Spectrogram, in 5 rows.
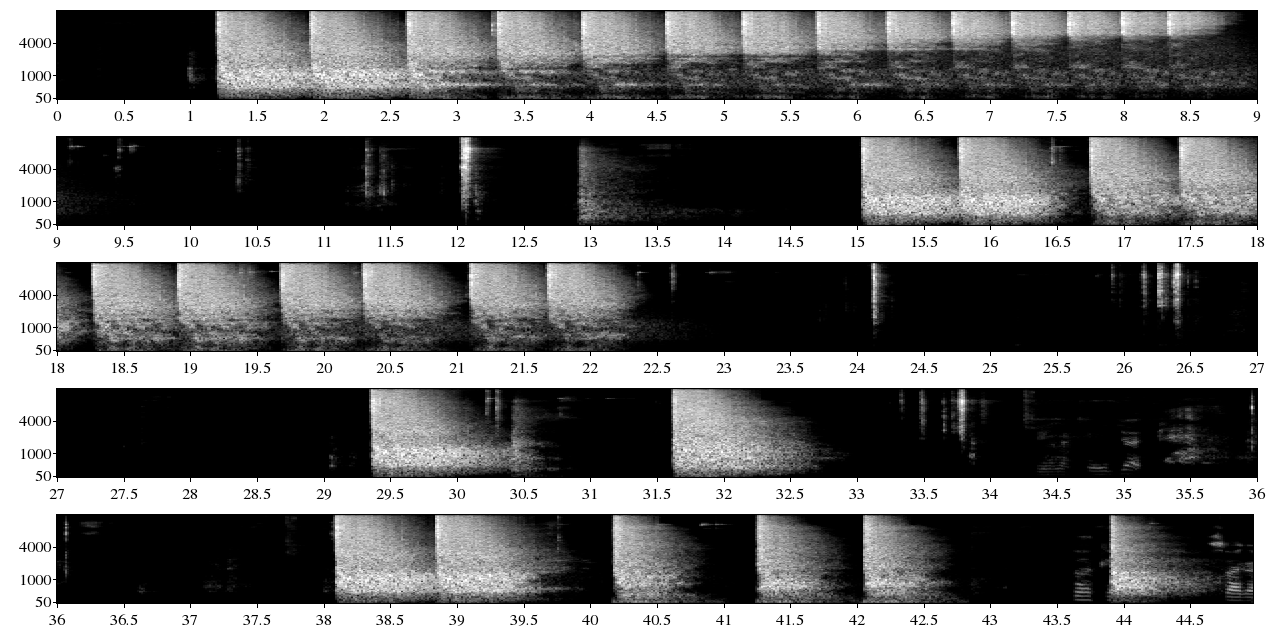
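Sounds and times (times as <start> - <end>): pistol shots echoing indoors: 1.2 - 9.1, 15.0 - 22.6, 29.3 - 30.8, 31.6 - 33.0, 38.1 - 42.8, 43.9 - 44.7
gun handling clicks: 11.2 - 12.4, 23.6 - 24.4, 25.8 - 26.6, 33.2 - 34.0.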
